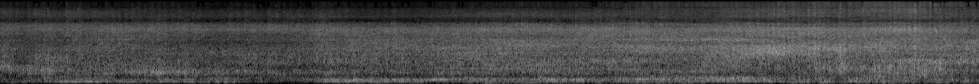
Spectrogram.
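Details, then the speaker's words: HO-scale 2-10-10-2 locomotive built from Rivarossi 0-8-0 chassis, first test run at full speed drawing just under half an amp: light regular ticking about four per second over running hiss from one driver wheel bouncing up and down. "yeah it's this um this wheel right here is bouncing up and down that's what's making The Tapp of noise"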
